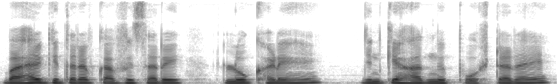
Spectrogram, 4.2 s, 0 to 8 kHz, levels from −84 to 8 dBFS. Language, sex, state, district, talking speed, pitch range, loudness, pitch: Hindi, male, Uttar Pradesh, Lalitpur, 185 wpm, 145-155 Hz, -17 LUFS, 150 Hz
